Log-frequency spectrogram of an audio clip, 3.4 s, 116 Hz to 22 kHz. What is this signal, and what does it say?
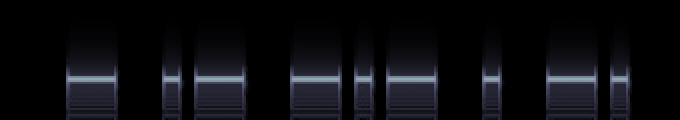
Morse code, heard as a keyed tone, about 15 wpm, 700 Hz. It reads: TAKEN
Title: Sentences from Top 1000 Words - Review Part 4 - New Word Drill - 15wpm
